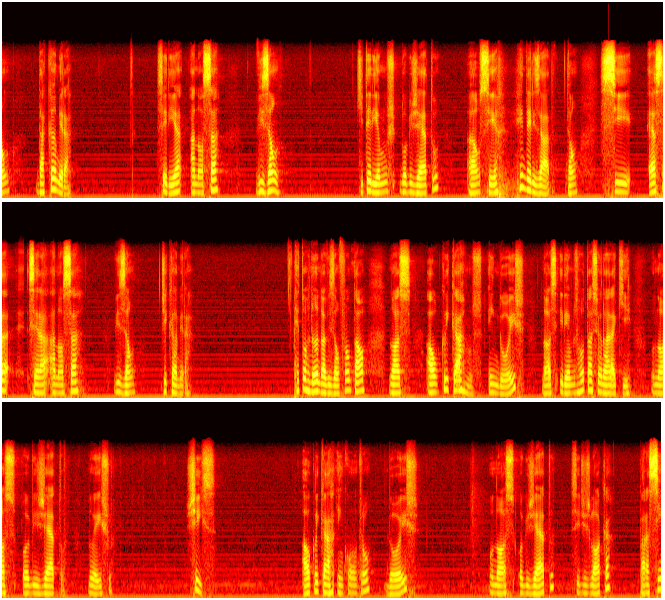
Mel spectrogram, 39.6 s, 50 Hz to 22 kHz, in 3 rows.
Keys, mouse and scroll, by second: 19.5 KP_1, 23.6-30.3 typing, 34.0-35.5 ctrl+KP_2, 36.0 ctrl+KP_2, 36.5 ctrl+KP_2.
